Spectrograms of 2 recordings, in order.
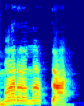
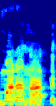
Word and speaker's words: Maranatha: todo-poderoso ele Proverá o Maranatha como dizem os católicos com a tônica na última sílaba ou Maranata como dizem os protestantes evangélicos com a tônica na penúltima sílaba Maranata Maranata significado é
